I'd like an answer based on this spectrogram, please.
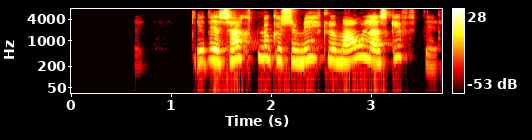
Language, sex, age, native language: Icelandic, female, 12, Icelandic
